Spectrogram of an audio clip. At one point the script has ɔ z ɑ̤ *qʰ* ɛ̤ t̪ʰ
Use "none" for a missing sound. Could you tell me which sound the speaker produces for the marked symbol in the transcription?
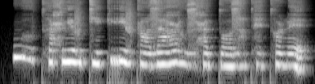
t̪ʰ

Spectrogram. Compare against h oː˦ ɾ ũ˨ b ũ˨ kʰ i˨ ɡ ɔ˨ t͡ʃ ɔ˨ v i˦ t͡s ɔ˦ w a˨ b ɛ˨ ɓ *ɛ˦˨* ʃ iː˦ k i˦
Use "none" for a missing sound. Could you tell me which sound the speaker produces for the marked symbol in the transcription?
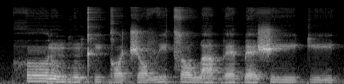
ɛ˨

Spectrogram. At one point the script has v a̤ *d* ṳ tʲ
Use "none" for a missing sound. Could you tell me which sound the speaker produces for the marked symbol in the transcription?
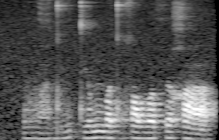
d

